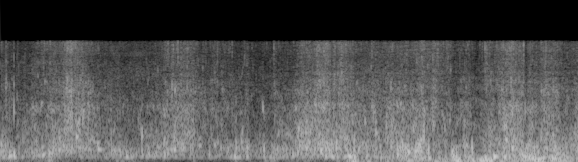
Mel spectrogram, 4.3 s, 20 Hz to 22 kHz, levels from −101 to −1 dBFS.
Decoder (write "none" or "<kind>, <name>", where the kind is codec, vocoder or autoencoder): none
